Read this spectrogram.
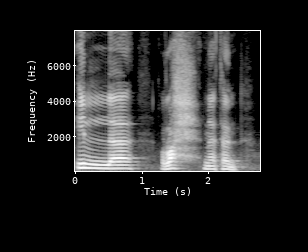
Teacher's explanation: четкое произношение огласовки кесра, удвоение, после удвоения долгота в размере двух огласовок фатха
